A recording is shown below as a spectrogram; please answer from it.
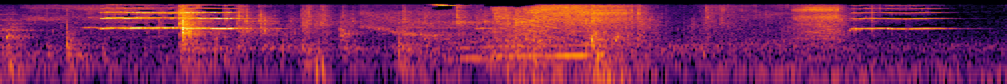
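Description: A glass exit door's electronic chime beeps twice, a high steady tone near the start and a shorter one near the end, as the door is opened. A short rising squeak sounds between the two beeps.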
